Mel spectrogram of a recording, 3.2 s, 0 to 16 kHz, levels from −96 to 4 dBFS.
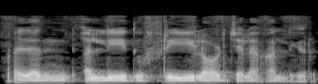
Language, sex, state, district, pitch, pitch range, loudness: Kannada, male, Karnataka, Dakshina Kannada, 90 Hz, 85-95 Hz, -18 LUFS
